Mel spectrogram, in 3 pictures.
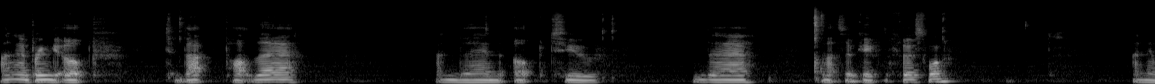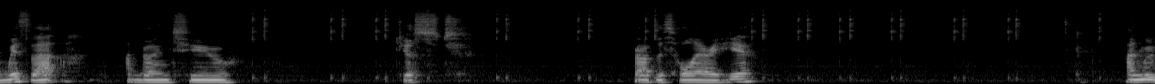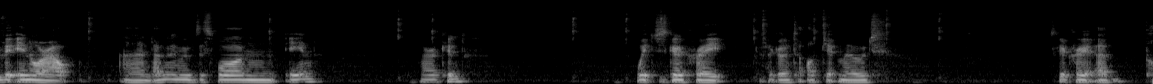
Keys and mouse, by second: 9.5-10.8 middle drag, 22.6-23.8 middle drag, 25.8-27.5 drag, 27.5-29.3 middle drag, 30.6 click, 32.6-34.6 middle drag.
